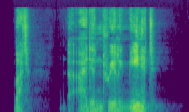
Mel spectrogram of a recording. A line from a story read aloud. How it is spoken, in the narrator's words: Elliot choked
